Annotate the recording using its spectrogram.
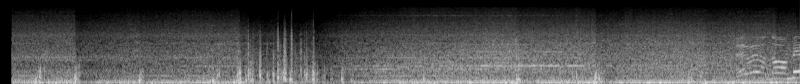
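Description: Inside the cab of an old van at motorway speed: the engine drones steadily under wind and road noise. A brief run of rattling knocks comes about two and a half to three seconds in.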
